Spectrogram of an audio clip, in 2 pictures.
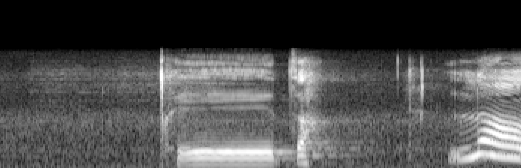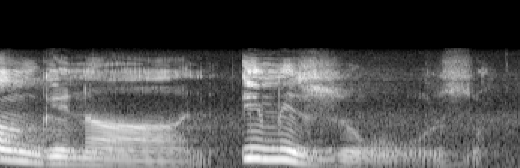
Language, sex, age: Swati, male, 24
